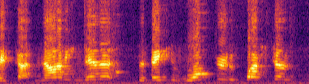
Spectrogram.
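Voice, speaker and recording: A woman uses a raised, projected voice at high pitch with a bright, sharp tone. Her intonation stays fairly even at a moderate pace. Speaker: software trainer. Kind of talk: tutorial.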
